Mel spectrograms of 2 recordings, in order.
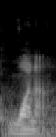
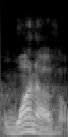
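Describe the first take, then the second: First: The phrase ends with a short uh sound. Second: The phrase ends with a clear v sound.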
